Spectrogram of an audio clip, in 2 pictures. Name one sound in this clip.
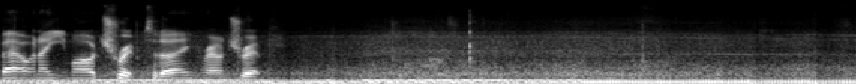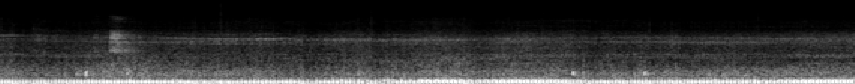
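A motorcycle engine hums steadily at low revs.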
